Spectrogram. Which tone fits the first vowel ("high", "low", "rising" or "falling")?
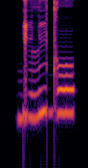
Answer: low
